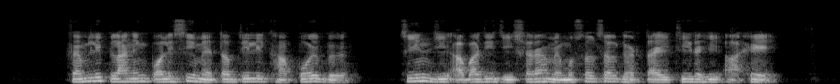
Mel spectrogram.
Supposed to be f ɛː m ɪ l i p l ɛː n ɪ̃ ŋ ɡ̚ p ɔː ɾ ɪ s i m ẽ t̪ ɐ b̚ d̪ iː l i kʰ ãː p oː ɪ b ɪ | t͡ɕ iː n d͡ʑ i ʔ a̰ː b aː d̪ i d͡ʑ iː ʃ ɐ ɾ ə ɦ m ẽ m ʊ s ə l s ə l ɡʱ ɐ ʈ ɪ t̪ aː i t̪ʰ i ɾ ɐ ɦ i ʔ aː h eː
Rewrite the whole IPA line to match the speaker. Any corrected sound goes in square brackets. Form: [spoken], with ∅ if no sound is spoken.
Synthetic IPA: f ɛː m ɪ l i p l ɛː n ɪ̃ ŋ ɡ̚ p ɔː [l] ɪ s i m ẽ t̪ ɐ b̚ d̪ iː l i kʰ ãː p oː ɪ b ɪ | t͡ɕ iː n d͡ʑ [iː] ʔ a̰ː b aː d̪ i d͡ʑ iː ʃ ɐ ɾ ə ɦ m ẽ m ʊ s ə l s ə l ɡʱ ɐ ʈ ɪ t̪ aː i t̪ʰ i ɾ ɐ ɦ i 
